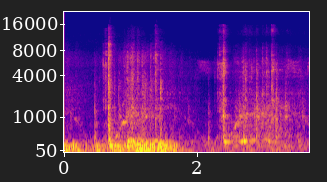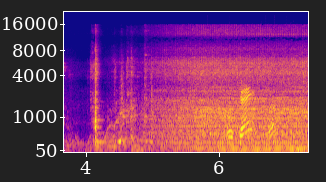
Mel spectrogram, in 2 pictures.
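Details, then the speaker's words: New Champion 3000W gas generator during break-in: after some pulls and handling noise it starts on the first pull and holds a steady, even hum with no surging, roughly 58 decibels as specified; running fine. "running really nicely specifications say run is that about 58 decibels I would say that's probably about right it's not due to loud"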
